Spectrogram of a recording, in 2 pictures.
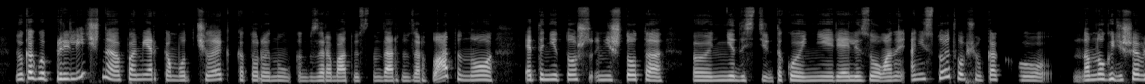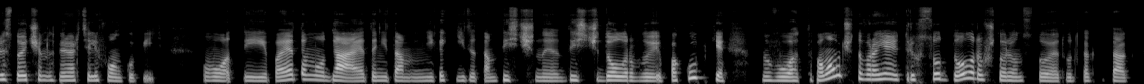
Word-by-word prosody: но 240 +2 +1
как 290 -1 +7
бы 270 - +4
прилично 255 - +2
по 230 +2 +1
меркам 230 -3 +1
вот 195 +1 -4
человека, 225 +4 0
который, 195 -2 -2
ну, 180 -2 -6
как 170 - -10
бы 170 - -10
зарабатывает 180 -1 +1
стандартную 175 0 0
зарплату, 175 +7 +2
но 205 0 +2 0.3
это 215 +2 +2
не 225 0 +1
то 225 +1 +1
ш 230 - -2
не 205 +1 -2
что-то, 215 -5 +3 0.3
э, 185 0 +2
не 195 +1 +1
дости 185 -2 -5
такое 195 +1 +1
не 185 +1 -1
реализовано. 185 0 +2
Они 230 +4 -2
стоят, 300 +7 -1
в 245 - +3
общем, 215 -4 -3
так, 225 -1 +1 0.2
э, 185 -3 -1 0.3
намного 225 +6 +2
дешевле 225 +1 +3
стоят, 210 -2 +1
чем, 205 -2 -1
например, 185 0 -2
телефон 190 -3 -2
купить. 155 -1 -11 0.4
Вот, 180 -2 -2
и 165 -1 -2
поэтому, 215 +2 +1
да, 175 -4 +5
это 165 +3 -2
не 180 0 -4
там 165 -2 -3
не 170 0 -5
какие-то 180 -2 -6
там 165 - -5
тысячные 170 -4 -2
тысячедолларовые 175 -1 +1
покупки. 210 - 0 0.3
Вот, 180 -2 0
по-моему, 340 - +4
чё-то 260 -8 -3
в - - -2
районе 230 +1 +3
300 220 0 -2
долларов, 230 +2 +2
что 190 -2 -3
ли, - - 0
он 175 0 -4
стоит, 165 -3 -4
вот 165 0 -8
как-то 170 +4 -8
так 160 -2 0
190 Hz, 180 wpm, -23 LUFS, 175-220 Hz, 0.4 s, как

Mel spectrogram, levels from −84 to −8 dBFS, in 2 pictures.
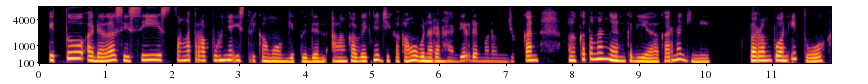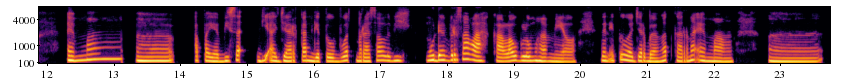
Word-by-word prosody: itu 245 +7 +1 0.2
adalah 220 +2 +2
sisi 250 +4 -1
sangat 240 -1 -4
rapuhnya 235 +2 0
istri 230 -1 -6
kamu 185 -3 0
gitu 175 +1 -4
dan 180 +1 -1
alangkah 195 0 -1
baiknya 195 +6 0
jika 205 -2 -5
kamu 205 +5 +2
beneran 195 -2 +2
hadir 195 +5 -4
dan 195 -2 -4
menunjukkan 180 +4 -5 0.5
e 225 - +3
ketenangan 285 -7 +2
ke 210 +1 -4
dia, 175 -2 +1
karena 235 +7 0
gini, 165 -7 -4 0.6
perempuan 225 0 +3
itu 205 - -2 0.5
emang, 285 +6 +1 0.2
eee, 210 0 +4 0.3
apa 220 -1 -3
ya, 185 -2 +3
bisa 205 +6 0 0.2
diajarkan 205 +1 +1
gitu 185 -1 0
buat 225 +5 -1
merasa 200 +1 -1
lebih 220 -1 -2 0.2
mudah 245 0 +4
bersalah, 250 -3 +2
kalau 200 +3 +2
belum 215 0 +3
hamil 175 -4 0 0.3
dan 220 -3 0
itu 220 +5 -2
wajar 210 -4 +2
banget, 180 +4 +1
karena 205 +2 0
emang, 190 -5 +1 0.5
eee, 175 -2 0
210 Hz, 120 wpm, -17 LUFS, 185-230 Hz, 0.6 s, eee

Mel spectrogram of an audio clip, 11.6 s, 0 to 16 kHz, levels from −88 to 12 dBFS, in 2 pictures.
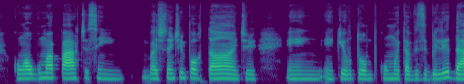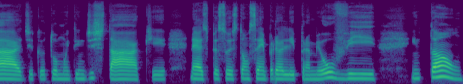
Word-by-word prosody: com 170 +1 -2
alguma 185 +2 +3
parte, 180 +2 +5
assim, 165 -4 -9 0.3
bastante 175 -1 -3
importante 170 -3 0 0.4
em 155 -1 -9
em 160 - -8
que 165 - -4
eu 160 0 -5
tô 160 -1 -4
com 160 - -8
muita 165 -1 -3
visibilidade, 160 -1 +3
que 155 - -13
eu 155 - -10
tô 160 +1 -6
muito 155 +1 -10
em 160 - -9
destaque, 150 -3 +2 0.3
né, 160 -1 +3
as 150 -1 -4
pessoas 160 0 -5
estão 160 +1 -6
sempre 165 +1 -2
ali 155 -1 -2
pra 155 -1 -8
me 155 +1 -5
ouvir, 170 -3 -2 0.4
então 195 -1 +4
160 Hz, 155 wpm, -24 LUFS, 155-170 Hz, 0.4 s, parte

